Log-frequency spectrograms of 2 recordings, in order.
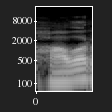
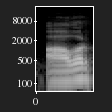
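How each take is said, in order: First: The word begins with an h sound. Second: The word begins with a vowel, no h. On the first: The speaker calls it wrong. "इसको हम हावर नहीं पढ़ते हैं" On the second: The speaker calls it right. "इसको हम आवर पढ़ते हैं"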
